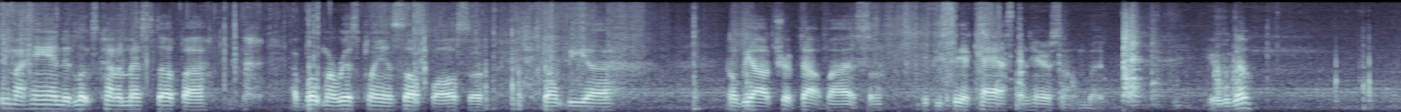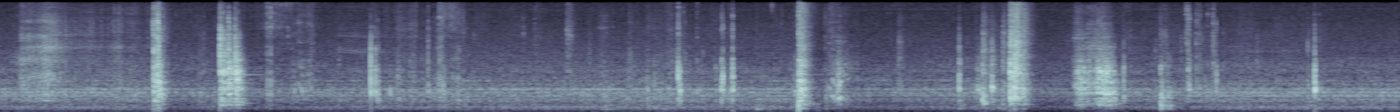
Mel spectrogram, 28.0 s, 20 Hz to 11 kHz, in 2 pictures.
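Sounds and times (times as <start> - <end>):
cardboard tearing: 3.8 - 6.6.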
